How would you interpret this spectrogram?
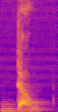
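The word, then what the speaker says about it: doubt: के बाद बी है तो अगर टी के पहले बी आता है तो बी साइलेंट बी को हम नहीं पढ़ेंगे क्या है डाउट मतलब संदेह कुछ संदेह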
